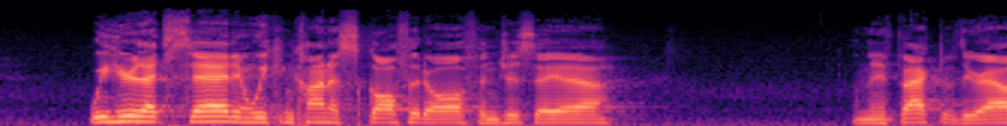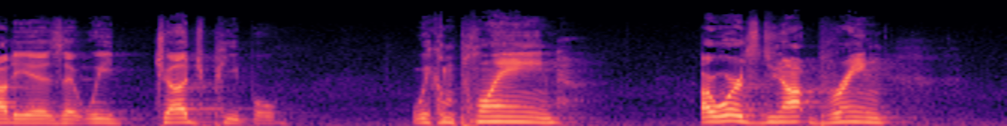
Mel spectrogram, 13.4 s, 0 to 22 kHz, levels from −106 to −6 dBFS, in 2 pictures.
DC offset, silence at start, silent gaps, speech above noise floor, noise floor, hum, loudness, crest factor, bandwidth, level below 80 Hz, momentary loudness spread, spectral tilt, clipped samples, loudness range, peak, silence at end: under 0.1%; 0.6 s; none; 40 dB; -69 dBFS; none; -28 LUFS; 20 dB; 13 kHz; -60 dBFS; 16 LU; -5.5 dB/octave; under 0.1%; 7 LU; -10 dBFS; 0.8 s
